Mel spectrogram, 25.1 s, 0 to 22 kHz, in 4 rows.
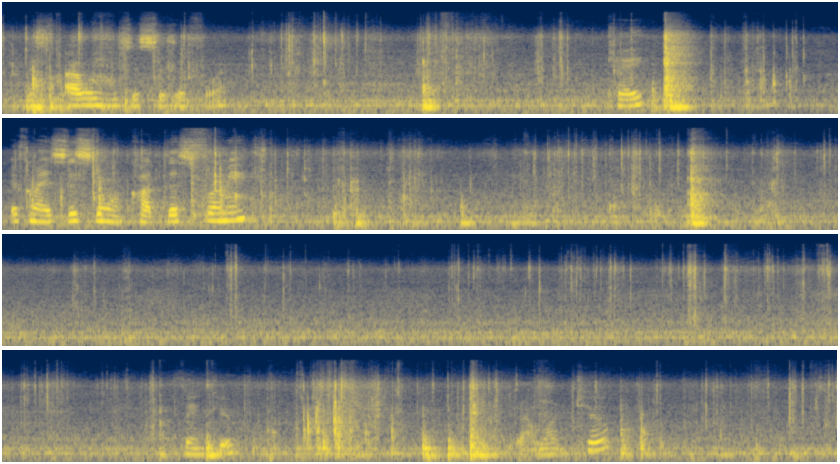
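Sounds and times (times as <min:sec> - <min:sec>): plastic crinkling: 0:00.0 - 0:25.0.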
